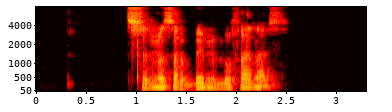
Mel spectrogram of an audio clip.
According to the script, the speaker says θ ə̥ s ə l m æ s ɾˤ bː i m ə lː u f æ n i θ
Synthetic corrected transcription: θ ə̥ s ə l m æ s ɾˤ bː i m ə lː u f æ n æ θ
